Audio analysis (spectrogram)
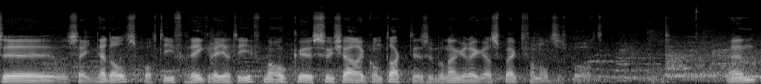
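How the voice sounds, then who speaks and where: Low-voiced man over venue noise. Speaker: jeu de boules club representative being interviewed. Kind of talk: informal explanatory interview. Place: busy sports hall, on location. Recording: noisy venue with clear background ambience.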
